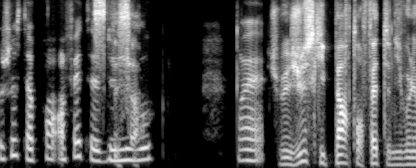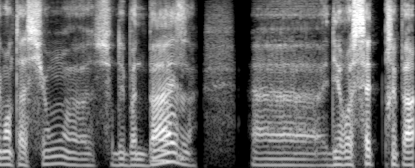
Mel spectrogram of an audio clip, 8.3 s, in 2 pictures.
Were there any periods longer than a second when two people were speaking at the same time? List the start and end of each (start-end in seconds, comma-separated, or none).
none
